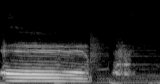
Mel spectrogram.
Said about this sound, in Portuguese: Desculpa a barulheira aí, não sei se estão tá ouvindo mal o cachorro. Relax. Faz parte, faz parte, acontece.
